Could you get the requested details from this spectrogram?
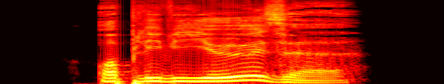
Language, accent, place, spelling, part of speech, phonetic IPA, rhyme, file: German, Germany, Berlin, obliviöse, adjective, [ɔpliˈvi̯øːzə], -øːzə, De-obliviöse.ogg
- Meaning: inflection of obliviös: 1. strong/mixed nominative/accusative feminine singular 2. strong nominative/accusative plural 3. weak nominative all-gender singular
